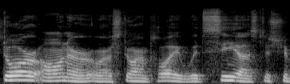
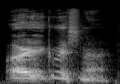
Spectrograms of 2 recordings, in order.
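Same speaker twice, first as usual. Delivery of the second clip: "Hare Krishna" drawn out slow and much higher, falling in disgust; 12 semitones higher, much slower than usual. Retold or imitated. Walking past a dead skunk, mock disgusted. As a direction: recoil from the smell with "Hare Krishna". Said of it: "there's a dead skunk and you go".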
